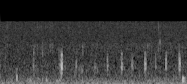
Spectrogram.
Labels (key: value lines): label: biophony, grazing
recorder: SoundTrap 600 or HydroMoth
